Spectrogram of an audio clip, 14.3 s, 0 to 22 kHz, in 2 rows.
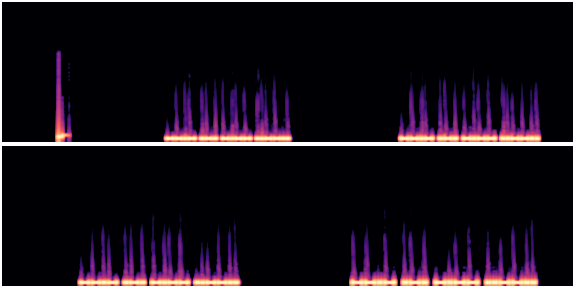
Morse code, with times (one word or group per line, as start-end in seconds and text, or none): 2.1-3.6 QRY?
5.0-6.7 QRY?
8.1-10.1 QRY?
11.5-13.8 QRY?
